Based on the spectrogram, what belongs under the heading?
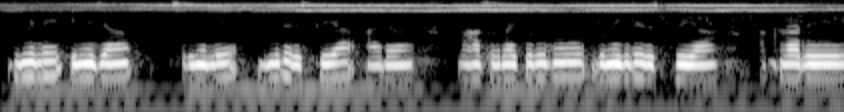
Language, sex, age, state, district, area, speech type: Santali, female, 18-30, Jharkhand, Seraikela Kharsawan, rural, spontaneous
